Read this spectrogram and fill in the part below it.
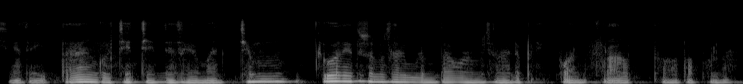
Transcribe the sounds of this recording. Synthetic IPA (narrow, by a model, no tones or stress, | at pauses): siŋɡat͡ʃəɾit̪aŋɡot͡ʃɛt̪̚d͡ʒɛt̪̚d͡ʒaŋs̬əkaamat͡ʃəmɡ̥uat̪it̪̬usamas̬əkalibəlʊmt̪auŋkalamisaladapənipua̰nfɾaut̪̚at̪ʰawapapulah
